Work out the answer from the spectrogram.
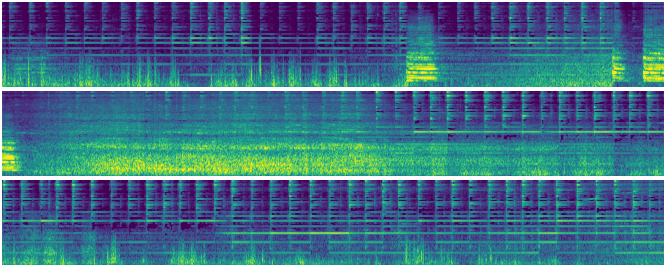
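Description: Metra commuter train passing a grade crossing: the locomotive's horn sounds one blast about six seconds in and two more about three seconds later, then the train goes by loudly for several seconds before easing to the steady clatter of the passing bi-level cars. Crossing bells ring throughout.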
